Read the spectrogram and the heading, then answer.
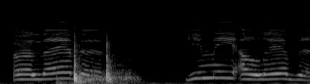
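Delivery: loud, put-on, attempted American accent. Trying an American accent while the others judge it, put-on American accent. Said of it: "that's more like it".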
